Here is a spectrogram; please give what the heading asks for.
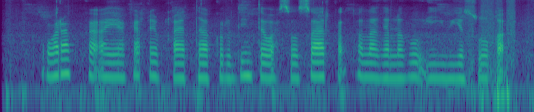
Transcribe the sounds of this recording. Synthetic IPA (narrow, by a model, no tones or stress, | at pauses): wɑɾɐbkʰɐʔɐjaːkʰɐqɛjbqɑːt̪ʰaːkʰʊrd̪ɪnt̪ʰɐwɑħsɔːsaːrkʰɐɗɐlɐɣɐlɐɣʊʔiːβɪjɔsuːqɑ̰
